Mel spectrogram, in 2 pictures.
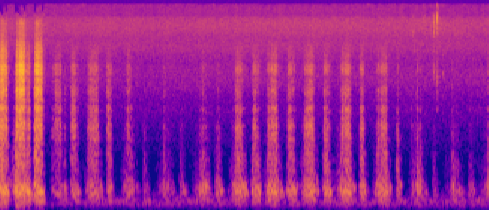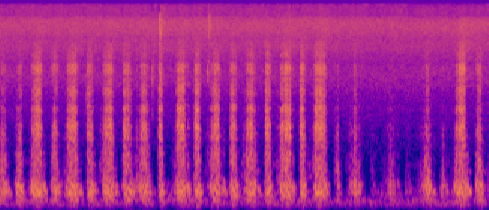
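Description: Rapid, scratchy heartbeats that rise and fall in loudness and pattern as the rate gradually slows.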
